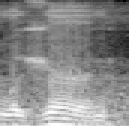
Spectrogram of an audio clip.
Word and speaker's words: Lejeune: The way the Marine Corps, when Marines are sitting at big bases like Camp Lejeune, Lejeune, which is actually pronounced Lejeune, and Camp Pendleton on the West Coast, Camp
